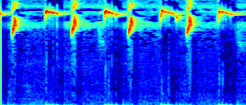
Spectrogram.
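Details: Purple-throated sunbird in lively song: a short series of sharp, very high chirps with a downward twist, spaced about every half second, each followed by a faint thin tail.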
